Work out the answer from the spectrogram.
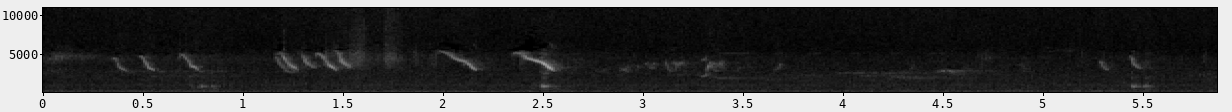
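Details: Bantam Rhode Island Red chicks, roughly 11 days old, on a chicken ladder. Quiet, high descending peeps come in short clusters early on, with one louder peep near the middle and scattered faint peeps later over steady background hiss.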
